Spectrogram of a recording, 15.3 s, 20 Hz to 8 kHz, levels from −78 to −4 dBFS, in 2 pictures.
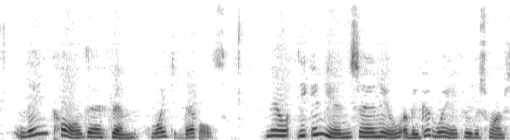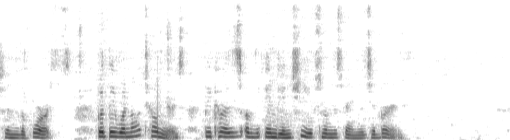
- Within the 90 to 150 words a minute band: Yes, average, 140 wpm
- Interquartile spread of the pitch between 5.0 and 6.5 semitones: No, average, 4.1 semitones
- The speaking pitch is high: Yes, high, 220 Hz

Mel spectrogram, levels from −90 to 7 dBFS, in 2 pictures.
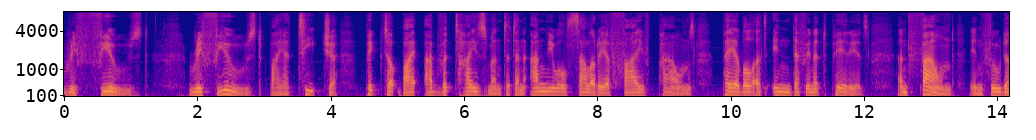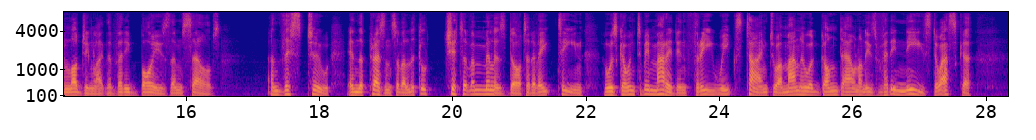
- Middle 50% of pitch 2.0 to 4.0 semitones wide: No, average, 4.6 semitones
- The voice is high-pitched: No, low, 110 Hz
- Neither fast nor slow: Yes, average, 150 wpm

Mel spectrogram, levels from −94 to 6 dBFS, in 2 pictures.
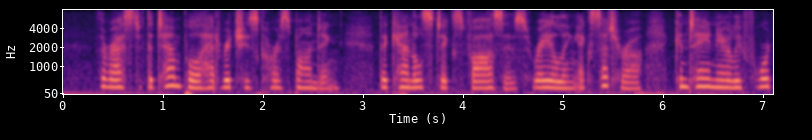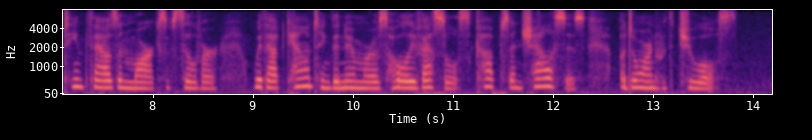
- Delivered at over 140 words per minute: No, slow, 135 wpm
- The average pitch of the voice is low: No, high, 240 Hz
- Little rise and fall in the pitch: Yes, narrow, 2.3 semitones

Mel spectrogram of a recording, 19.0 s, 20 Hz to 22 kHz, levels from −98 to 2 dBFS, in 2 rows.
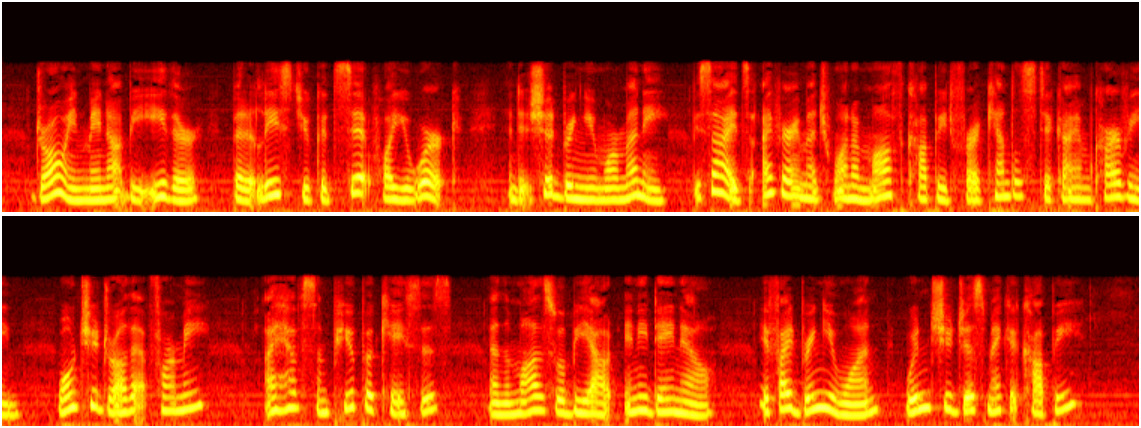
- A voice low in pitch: No, high, 220 Hz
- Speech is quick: Yes, fast, 210 wpm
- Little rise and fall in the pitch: No, average, 4.5 semitones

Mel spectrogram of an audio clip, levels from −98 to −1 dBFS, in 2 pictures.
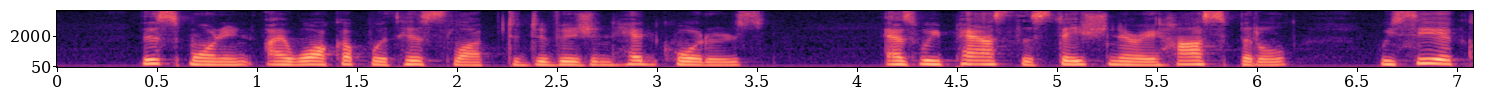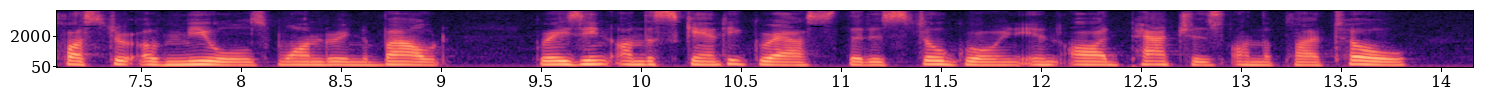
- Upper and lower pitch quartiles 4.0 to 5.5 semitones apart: No, average, 2.7 semitones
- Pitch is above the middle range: No, medium, 170 Hz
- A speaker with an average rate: Yes, average, 160 wpm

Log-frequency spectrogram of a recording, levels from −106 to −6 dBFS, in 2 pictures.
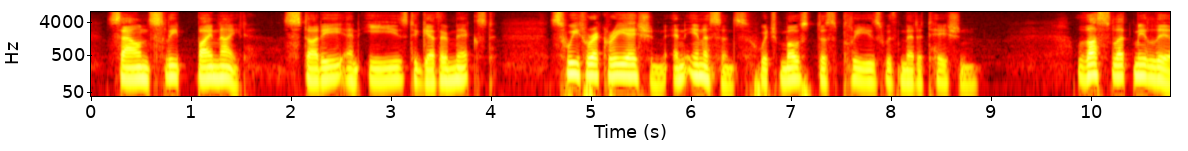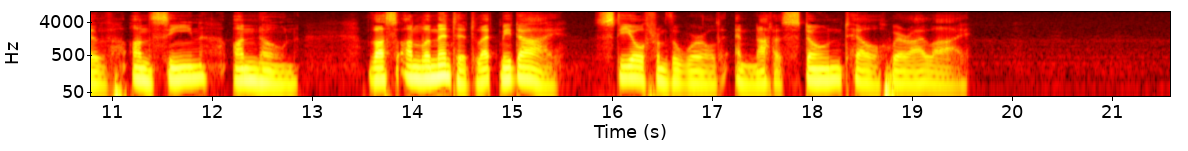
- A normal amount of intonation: Yes, average, 4.6 semitones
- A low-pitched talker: Yes, low, 110 Hz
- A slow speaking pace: Yes, slow, 115 wpm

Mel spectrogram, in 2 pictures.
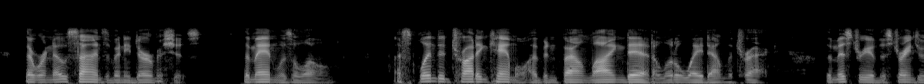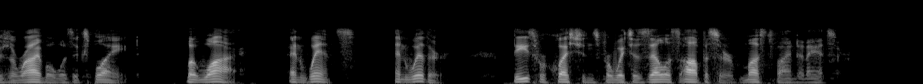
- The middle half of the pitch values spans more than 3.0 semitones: No, average, 2.7 semitones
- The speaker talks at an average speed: Yes, average, 170 wpm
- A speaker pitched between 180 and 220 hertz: No, low, 105 Hz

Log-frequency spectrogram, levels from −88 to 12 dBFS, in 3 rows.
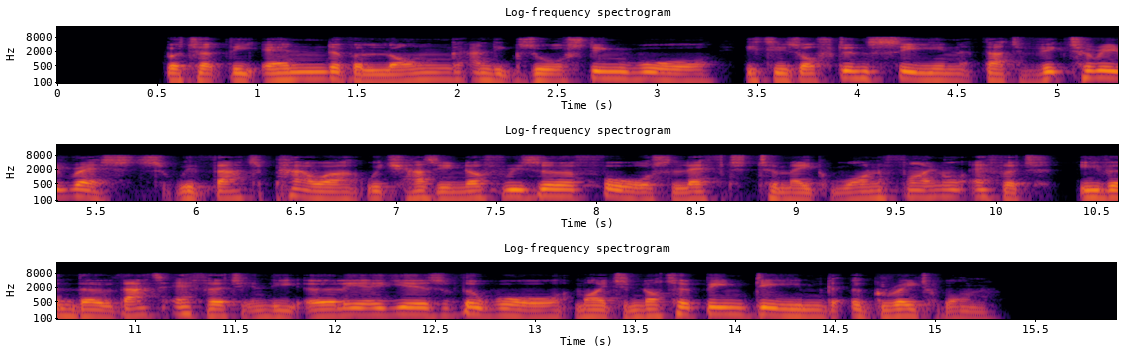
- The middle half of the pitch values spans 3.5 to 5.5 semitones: No, average, 3.0 semitones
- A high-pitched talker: No, low, 125 Hz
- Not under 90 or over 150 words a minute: No, average, 190 wpm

